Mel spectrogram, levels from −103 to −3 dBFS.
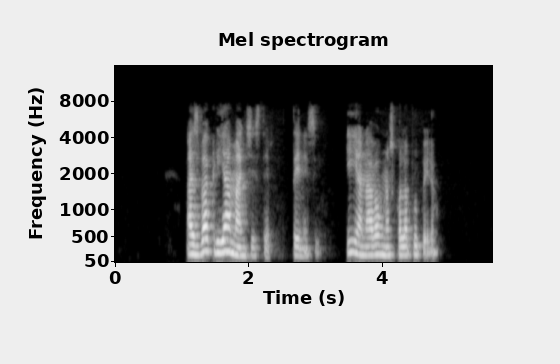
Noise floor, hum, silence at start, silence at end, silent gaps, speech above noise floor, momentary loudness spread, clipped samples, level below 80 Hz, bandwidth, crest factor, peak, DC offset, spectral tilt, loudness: under -90 dBFS; none; 1.1 s; 0.8 s; none; over 71 dB; 20 LU; under 0.1%; -62 dBFS; 7.4 kHz; 20 dB; -2 dBFS; under 0.1%; -7 dB/octave; -20 LUFS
